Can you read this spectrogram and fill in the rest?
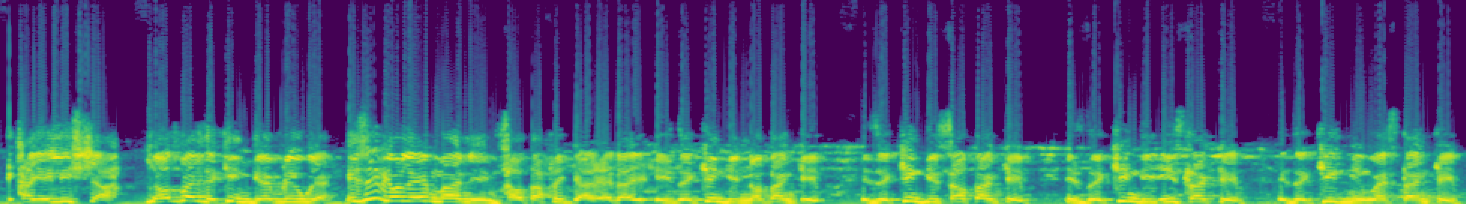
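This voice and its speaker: A woman's voice: on the high side, quick pace, hardly any pauses, over music, low-quality recording. A woman from Nigeria with a Nigerian accent, ranting sarcastically and teasingly on a social media livestream. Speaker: livestream participant. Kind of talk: mocking rant on a social media live.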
